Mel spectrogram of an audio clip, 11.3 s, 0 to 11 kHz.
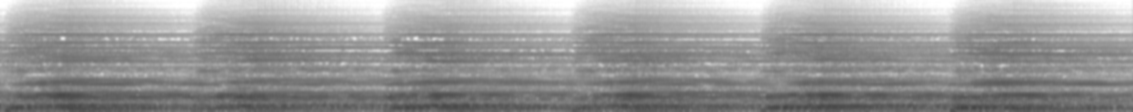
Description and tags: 02 Ele Loop
cinematic, dramatic, dynamic, effect, filter, fx, heroic, improvised, loop, movie, new, quantized-loop, reverb, rhythm, sad, slow, soundtrack, sountracks, trailer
